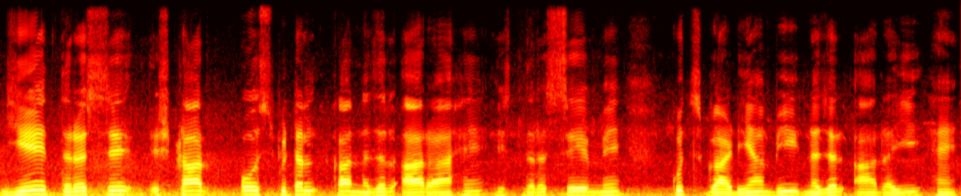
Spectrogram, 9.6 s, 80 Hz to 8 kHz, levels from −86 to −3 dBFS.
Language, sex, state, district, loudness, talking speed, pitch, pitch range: Hindi, male, Rajasthan, Jaipur, -15 LUFS, 120 wpm, 135 Hz, 125-145 Hz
